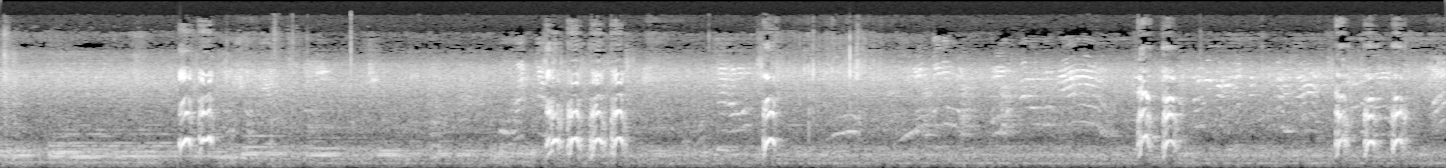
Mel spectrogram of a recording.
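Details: Small Brussels Griffon dog giving short, sharp yapping barks in scattered clusters of one to four, separated by pauses of several seconds, over steady background music.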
